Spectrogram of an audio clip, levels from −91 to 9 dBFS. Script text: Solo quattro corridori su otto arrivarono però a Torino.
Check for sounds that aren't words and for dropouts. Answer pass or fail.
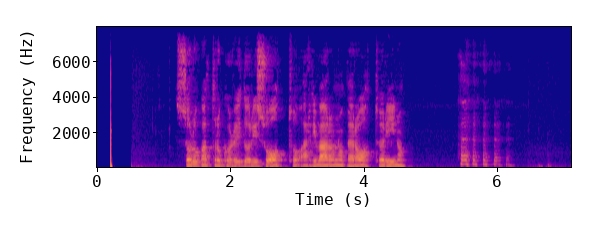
fail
